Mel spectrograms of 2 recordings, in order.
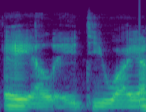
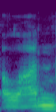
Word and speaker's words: Elodin: I know some people pronounce it like Aladdin, like Aladyn or whatever, but I pronounce it Elodin, so I'm gonna go with that against realistic quarters.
